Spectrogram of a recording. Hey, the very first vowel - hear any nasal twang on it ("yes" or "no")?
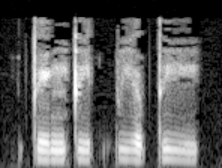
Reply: no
